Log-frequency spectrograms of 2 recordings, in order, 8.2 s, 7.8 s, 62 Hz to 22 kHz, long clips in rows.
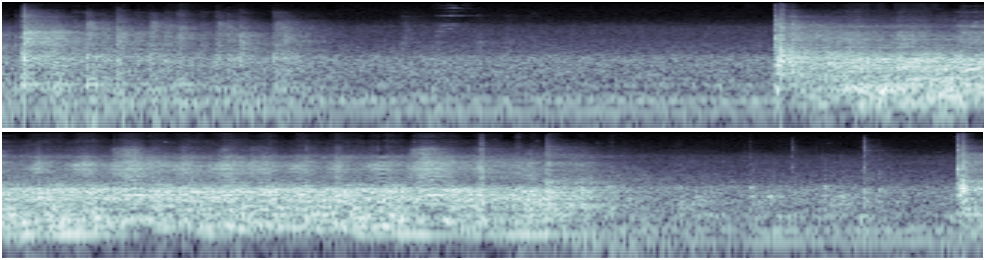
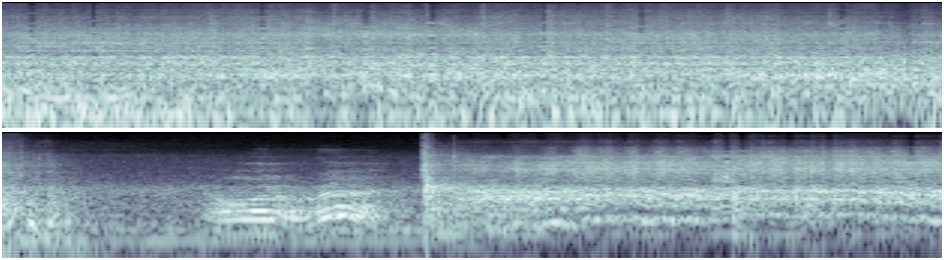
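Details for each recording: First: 1973 Ford Mustang Mach 1, 351 Cleveland, 4-speed, first start after engine reinstall and months sitting; steady cranking about three seconds, never catches, no fire. Owner suspects an unplaced coil hot wire; cause unconfirmed. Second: 1973 Ford Mustang Mach 1 V8, running again after months off and almost out of gas: steady, even exhaust note that briefly sags and recovers, with no puffing or ticking; the earlier major exhaust leak is gone and the exhaust is quiet.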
